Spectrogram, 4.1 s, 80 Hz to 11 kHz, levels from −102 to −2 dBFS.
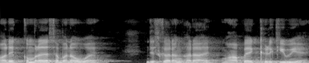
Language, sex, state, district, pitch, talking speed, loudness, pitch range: Hindi, male, Bihar, East Champaran, 130 Hz, 245 wpm, -24 LUFS, 120-140 Hz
